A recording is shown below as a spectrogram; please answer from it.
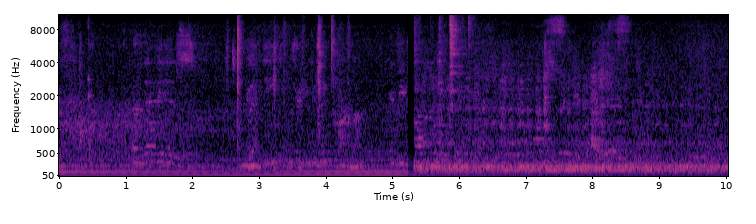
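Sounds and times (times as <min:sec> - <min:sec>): low steady hum: 0:00.0 - 0:10.0
small dog panting: 0:05.6 - 0:09.9.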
